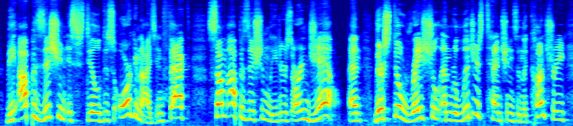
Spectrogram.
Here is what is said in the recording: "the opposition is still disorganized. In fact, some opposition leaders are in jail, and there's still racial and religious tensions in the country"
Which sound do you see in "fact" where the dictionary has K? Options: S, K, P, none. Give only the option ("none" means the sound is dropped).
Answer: K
